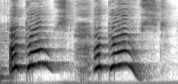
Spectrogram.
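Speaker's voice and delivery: very high-pitched mock-panic cry; panicked yelling. A narrator's reading. Townspeople see an empty dressing gown, panicked yelling. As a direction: squeal it like a frightened crowd. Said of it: "everybody yelling".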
